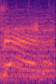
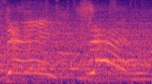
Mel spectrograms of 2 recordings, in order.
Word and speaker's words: zed: is a coach and it is pronounced Zed not z z Canada is the second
